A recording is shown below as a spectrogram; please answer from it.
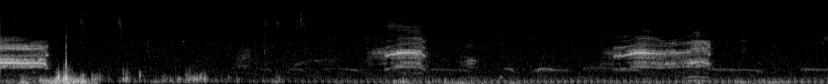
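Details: Swan giving a few nasal, honking calls spaced about two seconds apart, each short and slightly buzzy, over low background rumble and a faint steady high hiss.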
